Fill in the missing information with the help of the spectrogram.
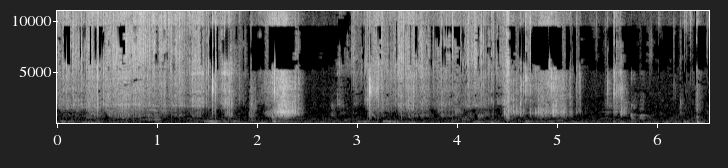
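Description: A solid bright green soap bar, held in the hand, is scraped with a utility-knife blade into small cubes. A steady, crisp, bright crunching and scraping gives way to sharper separate crunches and cuts, with very little low end. Small pieces of soap crumble away under the blade.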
